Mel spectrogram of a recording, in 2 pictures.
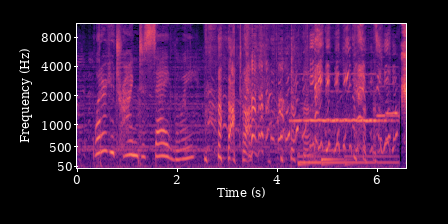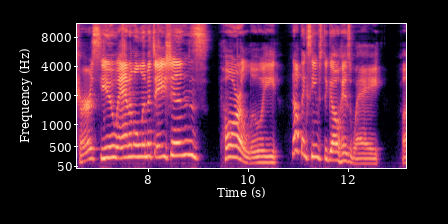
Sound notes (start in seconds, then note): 2.6 other swans laughing to themselves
